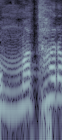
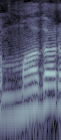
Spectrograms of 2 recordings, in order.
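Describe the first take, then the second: First: मथर with an aspirated t-h sound; mistaken pronunciation. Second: Lower-pitched मदर, th read as 'd'; correct pronunciation. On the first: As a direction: say मथर as 'muh-thar', unvoiced th. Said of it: "इसको मथर मत पढ़िएगा". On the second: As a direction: say मदर as 'muh-dar'. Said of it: "मदर पढ़ेंगे". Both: Shown as a demonstration.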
